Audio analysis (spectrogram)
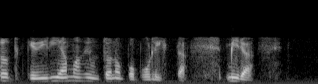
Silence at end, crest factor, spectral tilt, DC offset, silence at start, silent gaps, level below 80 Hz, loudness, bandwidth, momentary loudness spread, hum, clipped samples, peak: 0.4 s; 18 dB; -7.5 dB/octave; under 0.1%; 0 s; none; -58 dBFS; -23 LUFS; 3.7 kHz; 14 LU; 50 Hz at -60 dBFS; under 0.1%; -4 dBFS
